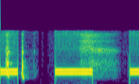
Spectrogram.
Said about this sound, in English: Let me just try one more time. I think... Let me just see if he answers this. Oh, it's busy now.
